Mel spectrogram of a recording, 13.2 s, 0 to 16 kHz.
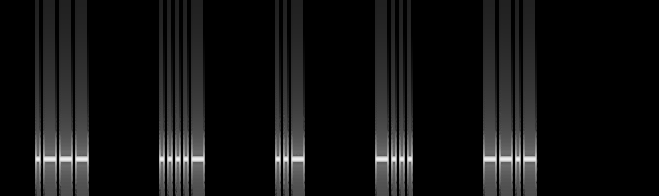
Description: Morse code, heard as a keyed tone, about 15 wpm, 700 Hz. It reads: J 4 U B Q
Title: USA Call Signs - 6x Character Spacing - 15wpm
